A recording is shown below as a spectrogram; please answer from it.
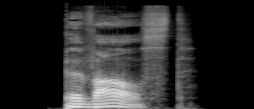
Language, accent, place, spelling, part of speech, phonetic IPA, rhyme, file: German, Germany, Berlin, bewahrst, verb, [bəˈvaːɐ̯st], -aːɐ̯st, De-bewahrst.ogg
- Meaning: second-person singular present of bewahren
